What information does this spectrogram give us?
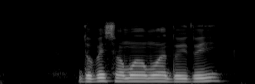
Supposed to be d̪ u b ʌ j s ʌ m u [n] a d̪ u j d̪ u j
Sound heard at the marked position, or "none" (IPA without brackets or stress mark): m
